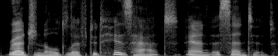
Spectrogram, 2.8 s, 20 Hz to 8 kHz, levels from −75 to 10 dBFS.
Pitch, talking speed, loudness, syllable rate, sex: 185 Hz, 130 wpm, -19 LUFS, 4.3 syllables/s, female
